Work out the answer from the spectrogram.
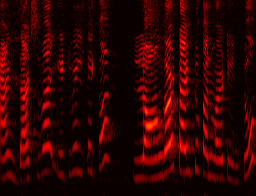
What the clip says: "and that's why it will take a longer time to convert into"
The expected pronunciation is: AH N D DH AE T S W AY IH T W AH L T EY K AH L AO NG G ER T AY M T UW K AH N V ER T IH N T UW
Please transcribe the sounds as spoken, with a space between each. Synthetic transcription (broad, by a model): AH N D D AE T S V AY IH T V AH L T EY K AH L AO NG G ER T AY M T UW K AH N V ER T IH N T UW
